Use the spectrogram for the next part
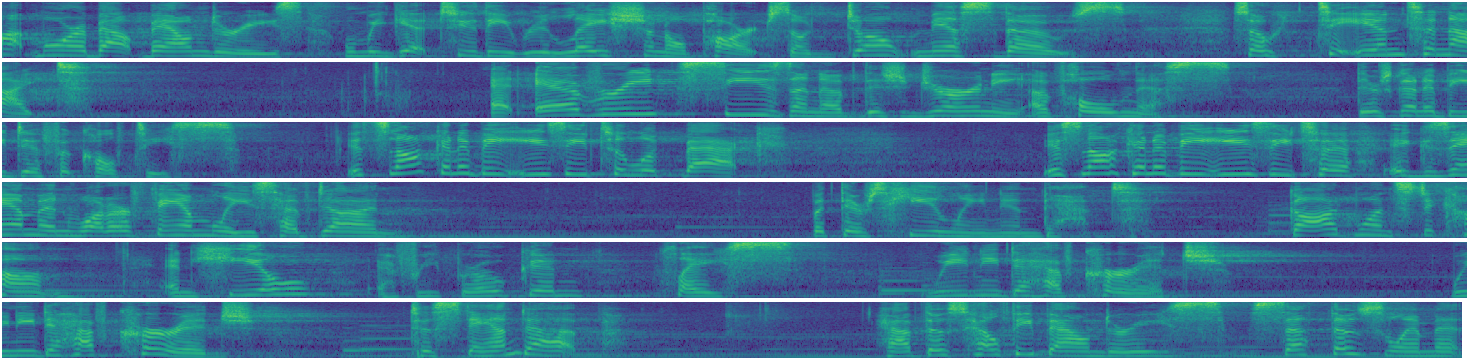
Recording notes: Recorded live during our Wednesday night service.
